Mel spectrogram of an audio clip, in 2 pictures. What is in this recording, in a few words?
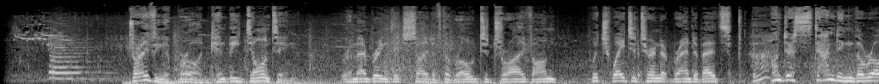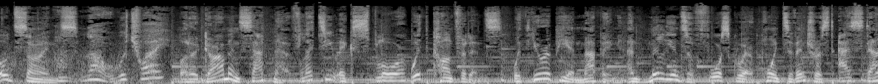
British Accents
